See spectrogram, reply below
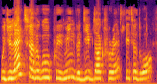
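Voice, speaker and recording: A woman's voice: sits high, fast, slight background noise, lightly acted. A woman with a French accent voicing a bloodthirsty young vampire princess who speaks in a sweet, luring way.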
